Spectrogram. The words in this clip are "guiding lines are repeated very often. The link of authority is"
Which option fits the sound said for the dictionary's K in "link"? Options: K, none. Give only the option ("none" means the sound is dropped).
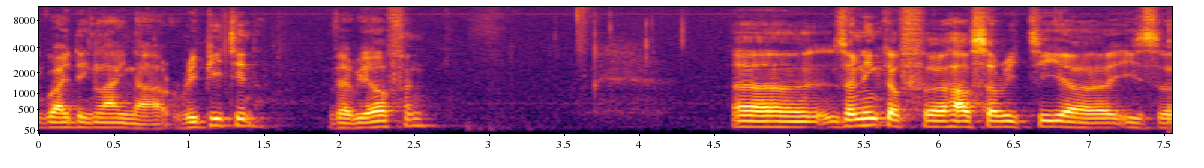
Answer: K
